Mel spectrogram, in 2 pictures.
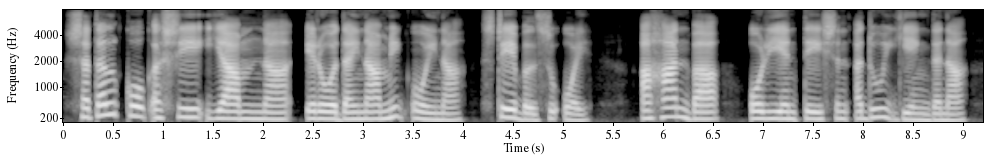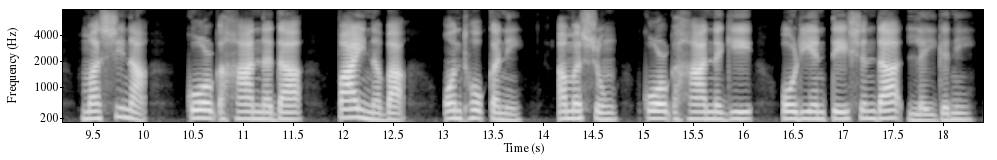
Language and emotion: Manipuri, neutral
